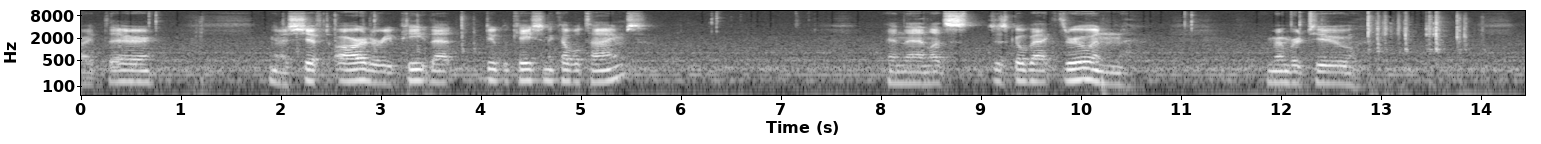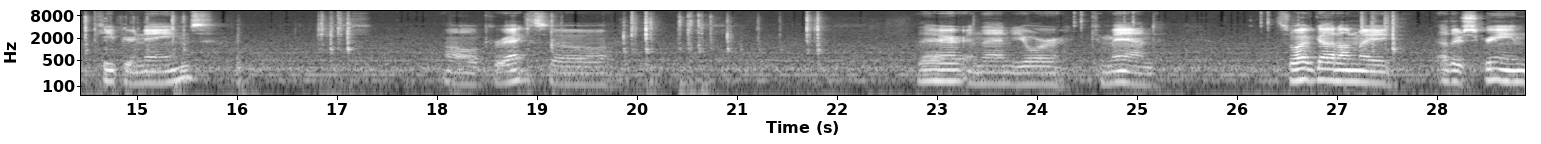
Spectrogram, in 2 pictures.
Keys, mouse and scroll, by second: 2.0 shift+r, 2.4 shift+r, 2.8 shift+r, 3.2 shift+r, 6.3 right click, 11.0-12.8 drag, 13.0 BackSpace, 13.1 BackSpace, 14.7 Left, 14.8 Left, 17.0 BackSpace, 24.4-26.4 drag, 27.5 BackSpace.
